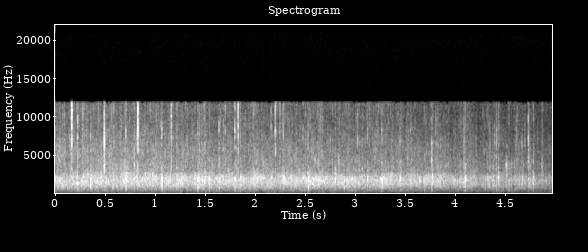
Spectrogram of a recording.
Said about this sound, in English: Now give them a huge round of applause and stay standing.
